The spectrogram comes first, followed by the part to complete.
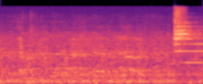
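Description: Murmur of a seated crowd talking, then near the end one short, bright ring of the boxing ring's bell, sounding the start of the next round.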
